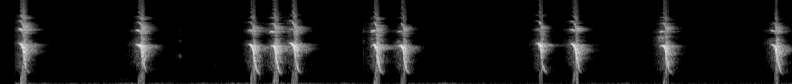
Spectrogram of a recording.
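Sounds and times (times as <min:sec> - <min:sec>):
magpie calling: 0:00.2 - 0:00.5, 0:01.3 - 0:01.7, 0:02.4 - 0:04.3, 0:05.3 - 0:06.9, 0:07.6 - 0:07.9.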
